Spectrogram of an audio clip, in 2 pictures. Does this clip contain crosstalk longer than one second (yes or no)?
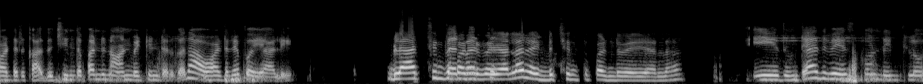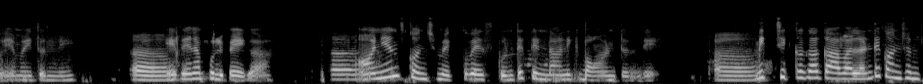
no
